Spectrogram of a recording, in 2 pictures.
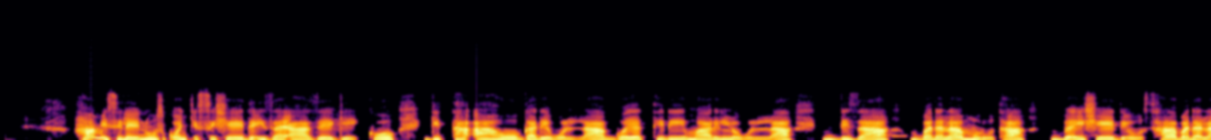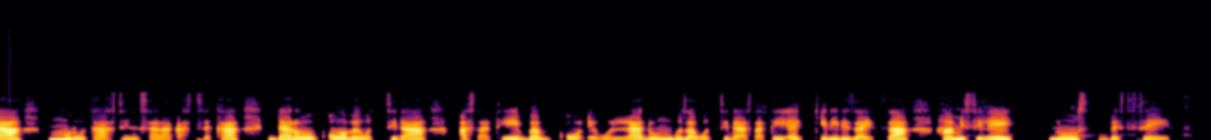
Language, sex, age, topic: Gamo, female, 18-24, agriculture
